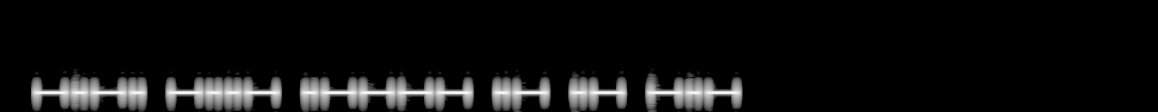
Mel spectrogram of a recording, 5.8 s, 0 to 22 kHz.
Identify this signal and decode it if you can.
Morse code, heard as a keyed tone, about 25 wpm, 700 Hz. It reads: CX1AAK
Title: DXCC-100 Call Signs - 6 Characters - Repeated 2x - 25wpm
